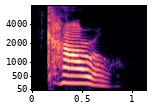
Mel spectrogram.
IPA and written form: ˈkærəl (Carol)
